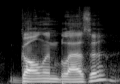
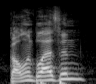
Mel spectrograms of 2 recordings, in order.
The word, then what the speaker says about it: Gallenblase: And she said, Gallenblase. And I said, oh, Gallenblasen? She goes, no, Gallenblase. And I said, Gallenblasen. She goes, not blasen, blaza.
